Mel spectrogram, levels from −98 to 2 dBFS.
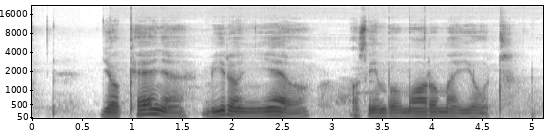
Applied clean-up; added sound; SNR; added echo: none; none; none; none.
